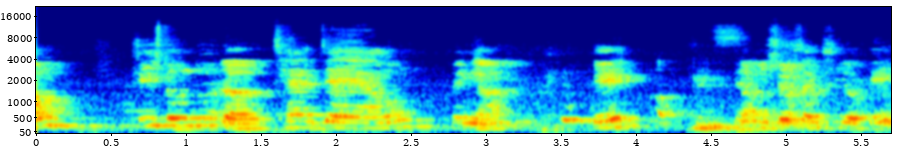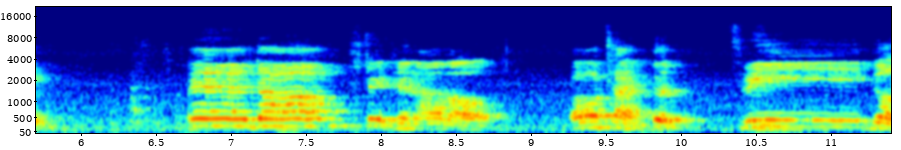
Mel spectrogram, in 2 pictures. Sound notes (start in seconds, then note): 2.9 laugh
